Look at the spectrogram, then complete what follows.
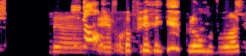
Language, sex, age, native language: Icelandic, male, 12, Icelandic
